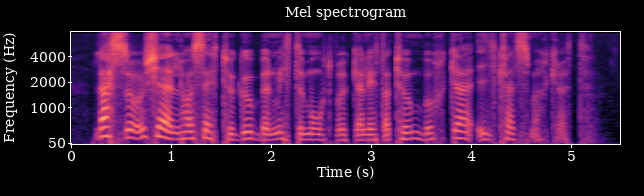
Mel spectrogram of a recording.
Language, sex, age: Swedish, female, 64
